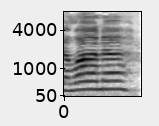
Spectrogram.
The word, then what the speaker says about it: Alana: It's Alana, rhymes with Nirvana, empath empowerment and happiness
